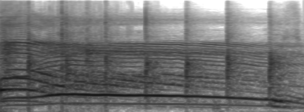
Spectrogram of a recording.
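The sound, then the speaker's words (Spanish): Thin, scattered applause for the Super Empanadilla team: a handful of sharp hand claps landing every quarter second or so over a steady, sustained tonal hum, more like a few people clapping than a full crowd. “¡Un aplauso para los super empanadilla”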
